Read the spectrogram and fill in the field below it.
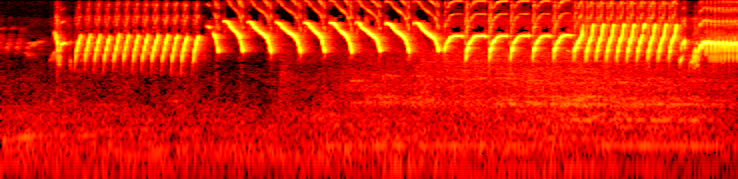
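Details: Gloster canary song with quick trilled bursts, a string of repeated descending sweeps with high overtones, another fast trill and a closing buzzy note, steady and loud.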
